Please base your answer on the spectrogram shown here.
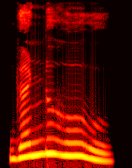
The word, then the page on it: ಗಂಡುಹೂವು: Kannada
